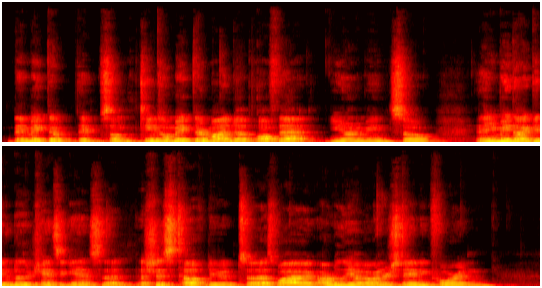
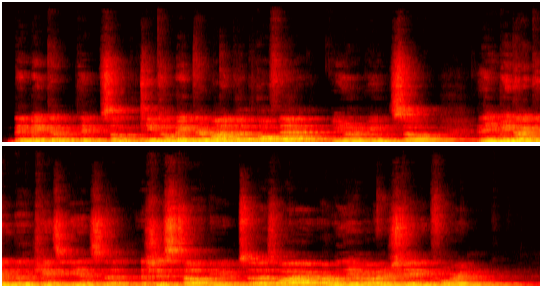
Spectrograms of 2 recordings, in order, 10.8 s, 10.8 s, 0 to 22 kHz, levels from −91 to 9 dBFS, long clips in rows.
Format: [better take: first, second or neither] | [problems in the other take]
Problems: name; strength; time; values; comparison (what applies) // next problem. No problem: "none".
first | room echo; strong; dies away in 1.2 s; slight in the first // off-mic speech; far; far in the first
